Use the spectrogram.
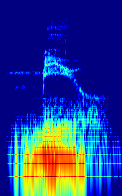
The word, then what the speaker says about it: mil: So is 1,000 or just thousand in Spanish is mill 1,00 or thousand is meal in Spanish is something that you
